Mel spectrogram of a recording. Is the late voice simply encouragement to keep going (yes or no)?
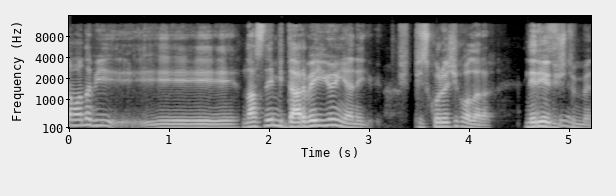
no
